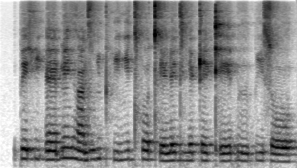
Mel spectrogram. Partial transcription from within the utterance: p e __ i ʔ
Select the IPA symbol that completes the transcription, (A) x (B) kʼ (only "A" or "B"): A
